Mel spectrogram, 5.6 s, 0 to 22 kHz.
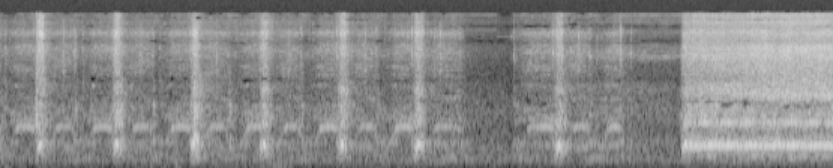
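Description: Epson L1210 ink-tank inkjet printer mechanism at work: a regular run of clicks, about two a second, with a brief pause. Then, about four and a half seconds in, a louder steady motor whir starts.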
